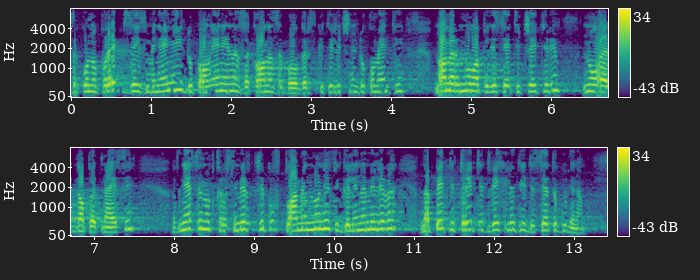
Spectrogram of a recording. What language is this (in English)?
Bulgarian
